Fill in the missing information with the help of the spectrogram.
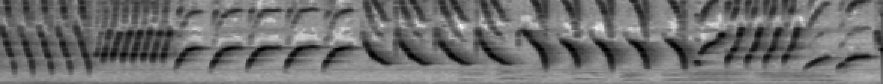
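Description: A Belgian canary sings a fast, varied run of bright descending whistles, rapid trills and sweeping chirps, about three notes a second, with no other sounds.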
